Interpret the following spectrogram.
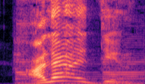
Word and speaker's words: Aladdin: I think it's more appropriate for me to use the accurate name pronunciations here, so excuse me for saying names in a way you're not used to. Ala-ad-Din is one of the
